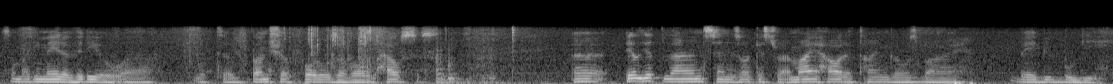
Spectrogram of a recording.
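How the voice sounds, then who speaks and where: A middle-aged man giving casual, halting commentary as he reads out titles and mutters asides. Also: fairly even intonation, vocal fry. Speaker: record collector showing his collection. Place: small tiled indoor room by storage crates. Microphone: handheld camera held by the speaker. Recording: muffled, noisy low-grade camera audio with clicks.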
